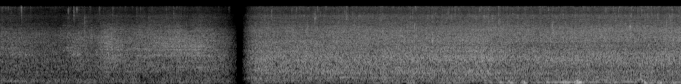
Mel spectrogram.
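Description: Garden hose spray gun on a shower setting, spraying water onto strawberry plants and gravel: a steady hiss of falling water. The sound cuts out briefly a little over two seconds in.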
